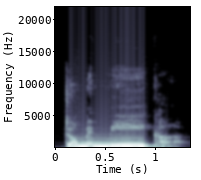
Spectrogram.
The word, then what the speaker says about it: Dominica: Now be careful here. The stress is actually on the third syllable. Dominica. It's the long E vowel sound, as in she. Dominica, Dominica. So the other syllables reduce down.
